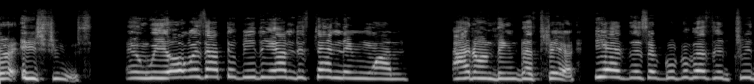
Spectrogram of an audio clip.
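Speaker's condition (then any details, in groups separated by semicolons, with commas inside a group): Cerebral palsy; present from birth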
